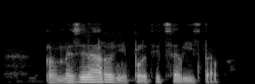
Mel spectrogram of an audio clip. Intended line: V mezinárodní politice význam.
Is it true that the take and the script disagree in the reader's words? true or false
false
